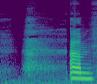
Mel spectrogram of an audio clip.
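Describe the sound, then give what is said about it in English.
A deep breath taken mid-talk: a long, airy inhalation, then a short voiced sound with clear tone. “just taking a breath”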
